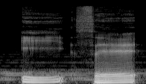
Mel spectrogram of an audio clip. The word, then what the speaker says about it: ethereal: Ethereal. Ethereal. For a long time I pronounced this word incorrectly by saying ethereal, and it does make me wonder how many other words I'm currently butchering.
